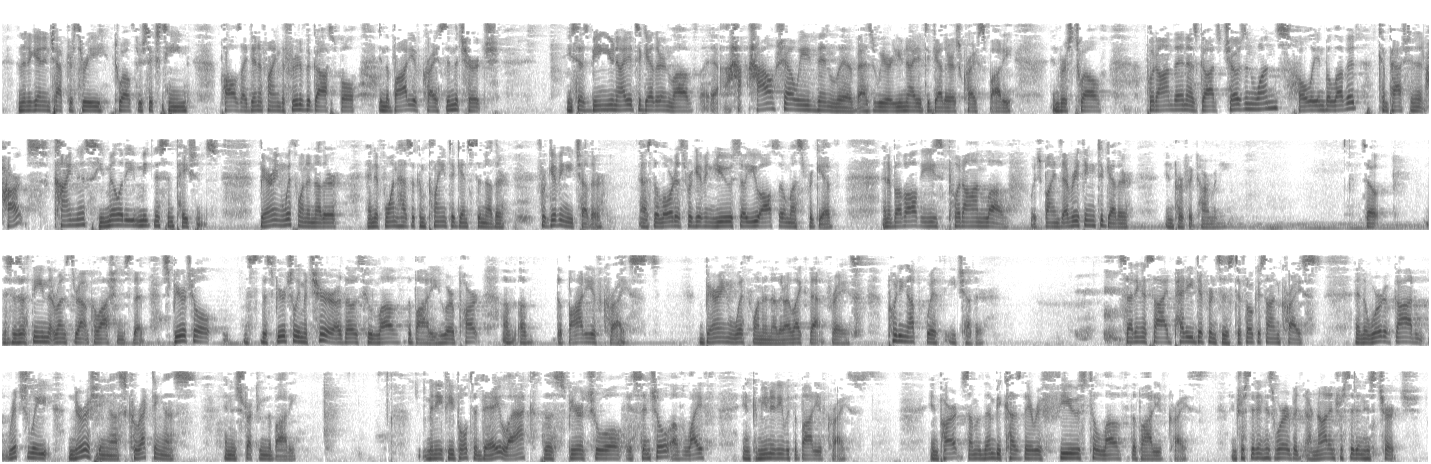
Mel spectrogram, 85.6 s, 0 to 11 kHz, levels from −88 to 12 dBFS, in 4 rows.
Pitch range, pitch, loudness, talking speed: 110-130 Hz, 120 Hz, -24 LUFS, 145 wpm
